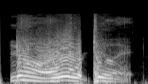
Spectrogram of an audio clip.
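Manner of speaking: loud, high firm no; defiant refusal. Retold or imitated. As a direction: slam the refusal down. Connor refusing.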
